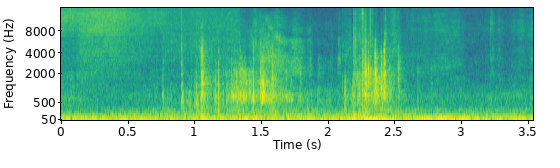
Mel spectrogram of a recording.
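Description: Wrapping paper crinkles and rustles as it is lifted.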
